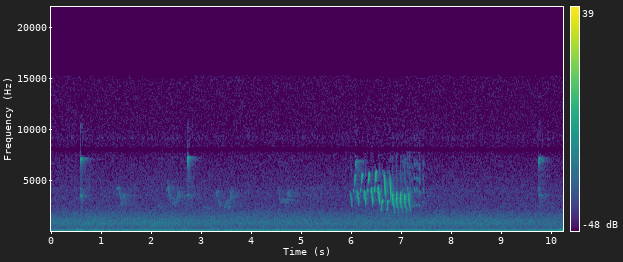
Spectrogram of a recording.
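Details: A house wren, one of a pair nesting in a ceramic birdhouse by the main cabin, bursts into a dense, fast, chattering song lasting about a second between scattered soft chips and quiet background.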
